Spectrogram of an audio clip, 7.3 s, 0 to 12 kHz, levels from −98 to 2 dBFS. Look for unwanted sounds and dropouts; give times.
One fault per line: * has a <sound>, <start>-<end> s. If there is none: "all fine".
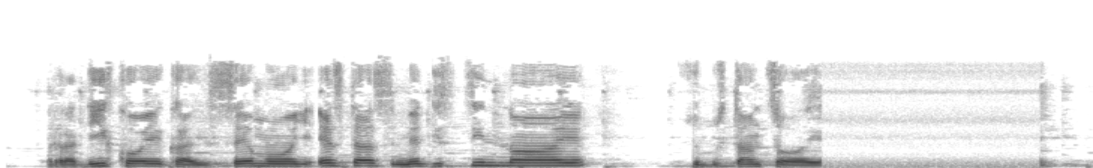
all fine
